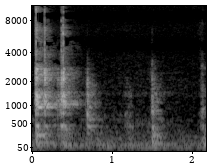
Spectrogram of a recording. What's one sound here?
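A screwdriver scrapes as it turns a screw.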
